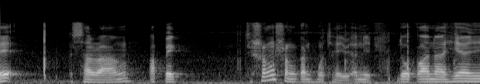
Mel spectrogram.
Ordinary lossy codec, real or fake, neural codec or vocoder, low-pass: none; real; none; 7.2 kHz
